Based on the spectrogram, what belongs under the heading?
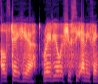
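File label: waiting here, female voice; player vo; Counter Strike Model Pack; CS:GO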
